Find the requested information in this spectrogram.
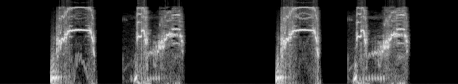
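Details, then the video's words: Sintar of the paddies calling in harsh, buzzy paired bursts, each pair made of a screechy note with a whistled edge followed by a rougher grating note. "Suara Asli Burung Sintar Sawah"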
